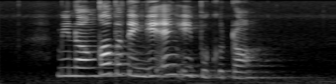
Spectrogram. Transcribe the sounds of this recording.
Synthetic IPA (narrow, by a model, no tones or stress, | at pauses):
minɔŋkɔpət̪iŋɡiʔɪŋib̥ṳkuʈ̪ɔ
